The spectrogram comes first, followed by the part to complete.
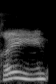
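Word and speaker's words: غ: So the ghain was the same as the ha. It's pronounced from the top of the throat. Okay, so if you notice that there's a slight gargle, similar to how the scratchiness of the ha is, so that gargle is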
